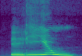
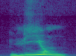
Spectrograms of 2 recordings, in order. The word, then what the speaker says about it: Lyon: Yon, maintenant, Y-O-N. Lyon, Lyon. Ville de Lyon, c'est une ville en France. Voyez, donc Lyon, ben, ça s'écrit avec un Y et c'est différent du lion, roi des animaux.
